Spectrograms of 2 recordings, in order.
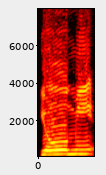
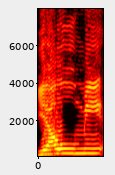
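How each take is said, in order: First: The first vowel is a plain 'o'. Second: The first vowel is the diphthong 'aw'. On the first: The speaker calls it wrong. "ശ്രദ്ധിക്കാതെ ഓതി കഴിഞ്ഞാൽ യോമി എന്ന് വരും" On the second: The speaker calls it right. "യൗമി എന്നാണ്"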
